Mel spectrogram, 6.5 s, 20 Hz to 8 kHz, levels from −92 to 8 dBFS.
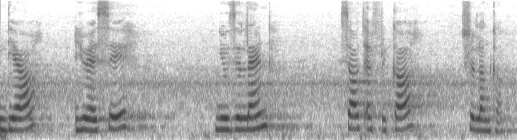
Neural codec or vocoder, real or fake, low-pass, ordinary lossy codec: none; real; none; none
